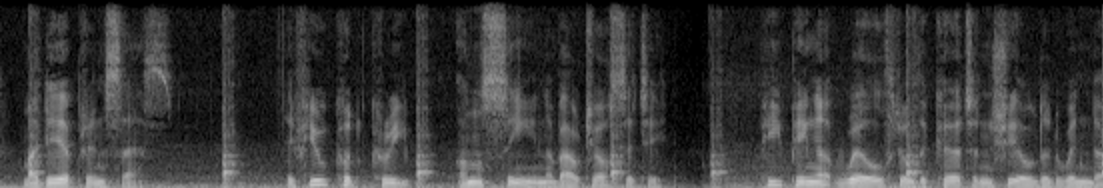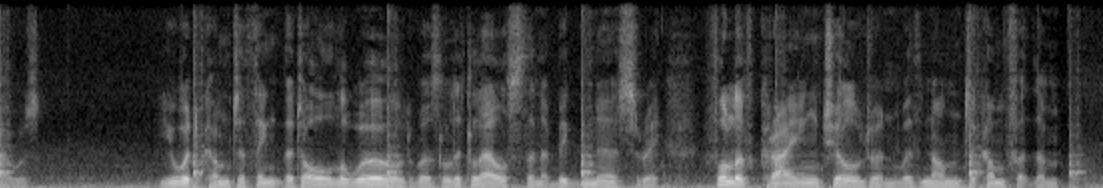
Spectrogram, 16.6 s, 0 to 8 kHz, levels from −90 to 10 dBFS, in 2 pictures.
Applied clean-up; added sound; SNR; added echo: none; Drip / Sink (filling or washing) / Water tap, faucet; 12 dB; none.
